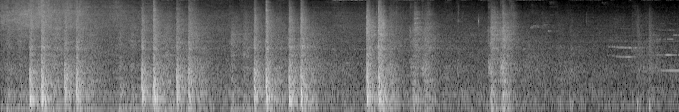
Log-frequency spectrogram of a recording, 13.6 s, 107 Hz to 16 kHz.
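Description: Seibu 001 series Laview limited-express train pulling past, its wheels clicking over the rail joints in paired clicks about every two seconds, dying away after about ten seconds as the last car goes by.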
